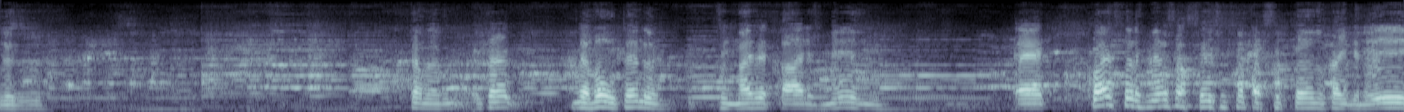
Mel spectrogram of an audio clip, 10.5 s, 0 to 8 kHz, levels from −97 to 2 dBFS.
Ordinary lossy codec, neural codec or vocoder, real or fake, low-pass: none; codec, 44.1 kHz, 2.6 kbps, SNAC; fake; 7.2 kHz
